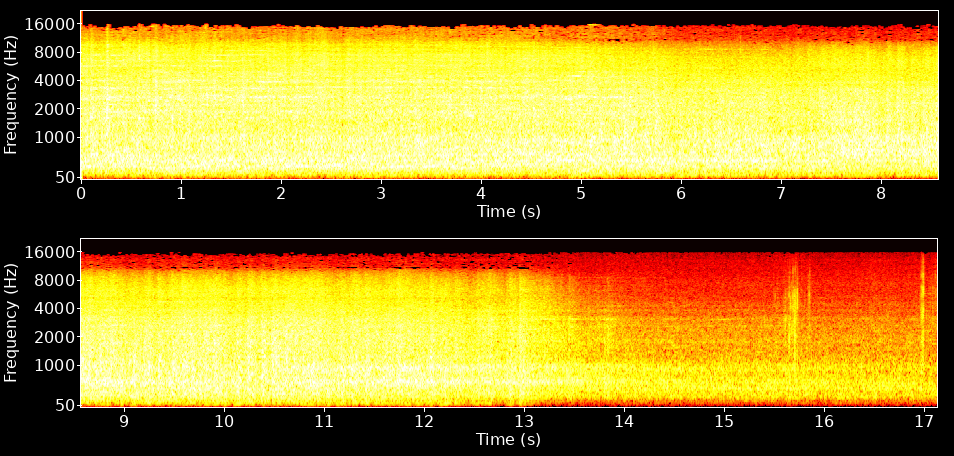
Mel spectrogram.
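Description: Freight train of tank cars rolling past, steel wheels clacking on the rails. About thirteen seconds in, the noise falls away sharply as the end of the train goes by, leaving a much fainter sound.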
